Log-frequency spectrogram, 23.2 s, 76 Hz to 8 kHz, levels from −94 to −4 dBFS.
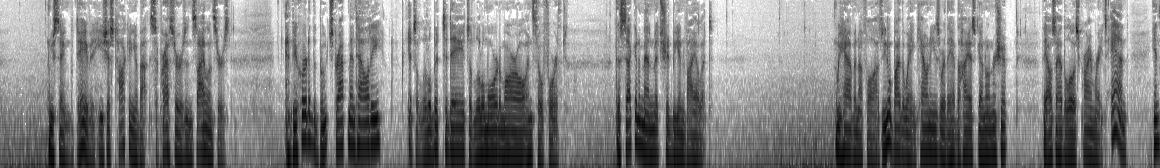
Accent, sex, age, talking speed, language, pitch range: American, male, 50-69, 165 wpm, English, 100-145 Hz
